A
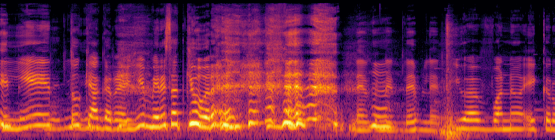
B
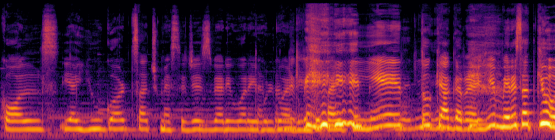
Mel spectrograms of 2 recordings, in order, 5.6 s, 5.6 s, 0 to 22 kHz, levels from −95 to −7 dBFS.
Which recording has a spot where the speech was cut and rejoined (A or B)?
A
